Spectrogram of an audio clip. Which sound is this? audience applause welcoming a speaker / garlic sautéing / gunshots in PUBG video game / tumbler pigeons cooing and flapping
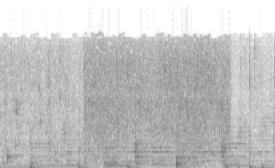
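garlic sautéing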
